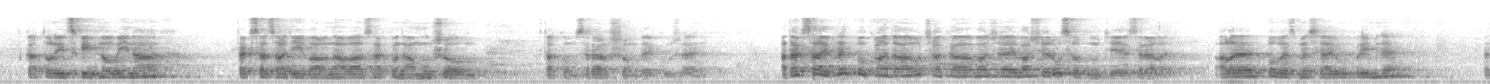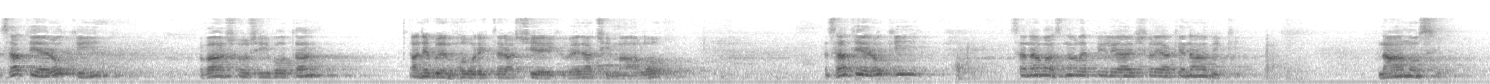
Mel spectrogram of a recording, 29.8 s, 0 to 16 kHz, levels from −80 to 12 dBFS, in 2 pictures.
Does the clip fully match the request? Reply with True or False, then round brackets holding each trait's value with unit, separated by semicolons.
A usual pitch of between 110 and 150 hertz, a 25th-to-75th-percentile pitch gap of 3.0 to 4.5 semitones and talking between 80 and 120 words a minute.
True (120 Hz; 3.4 semitones; 115 wpm)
